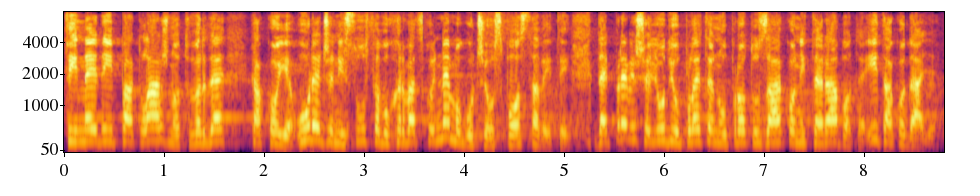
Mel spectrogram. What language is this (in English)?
Croatian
